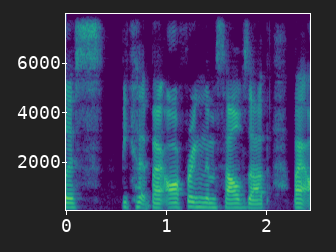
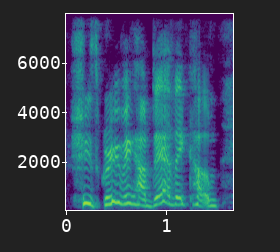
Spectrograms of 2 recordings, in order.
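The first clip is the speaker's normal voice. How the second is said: mock indignation; 8 semitones higher, 4 dB louder than usual. Mock-voicing Elle's outrage.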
